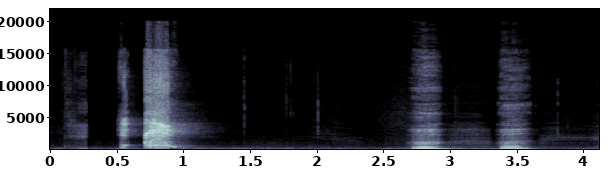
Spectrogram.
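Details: Three sneezes, a sharp explosive one followed by two shorter voiced sneezes, each with an audible in-breath before it; sneezing.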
